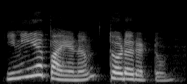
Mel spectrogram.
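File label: bon voyage, tamil, female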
